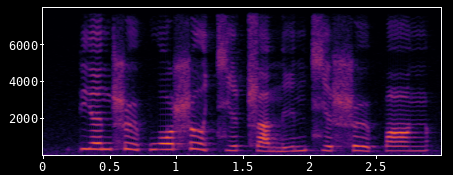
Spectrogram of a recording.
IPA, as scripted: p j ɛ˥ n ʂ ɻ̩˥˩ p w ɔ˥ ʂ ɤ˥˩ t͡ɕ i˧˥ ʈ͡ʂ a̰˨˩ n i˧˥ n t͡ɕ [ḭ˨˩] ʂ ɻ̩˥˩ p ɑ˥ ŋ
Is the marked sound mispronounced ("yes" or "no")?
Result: yes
